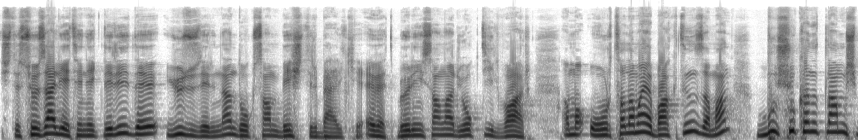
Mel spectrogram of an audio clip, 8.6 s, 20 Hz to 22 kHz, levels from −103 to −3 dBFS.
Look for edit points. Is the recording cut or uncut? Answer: uncut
